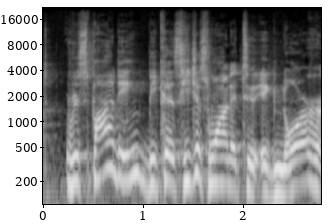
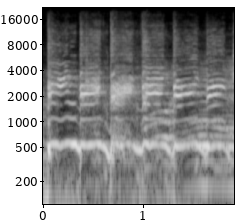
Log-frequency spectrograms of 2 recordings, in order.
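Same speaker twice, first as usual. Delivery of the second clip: high, monotone repeated dinging; imitated call-bell; slower than usual. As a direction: chime like a frantically pressed call button. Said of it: "they're going".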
